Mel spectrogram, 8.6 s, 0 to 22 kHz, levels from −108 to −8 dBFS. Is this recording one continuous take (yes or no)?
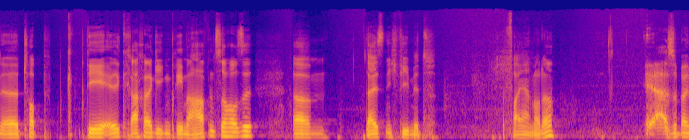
yes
